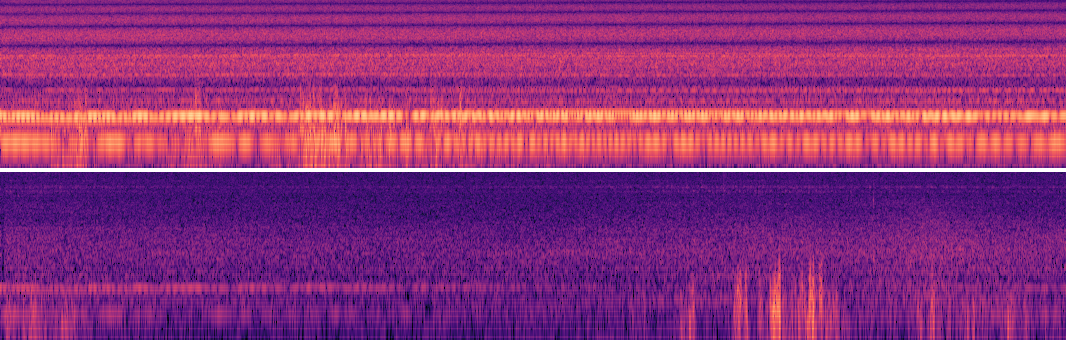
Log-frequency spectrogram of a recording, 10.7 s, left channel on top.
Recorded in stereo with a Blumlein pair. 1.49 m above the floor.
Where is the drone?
50° left; by 10.7 s 45° left.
